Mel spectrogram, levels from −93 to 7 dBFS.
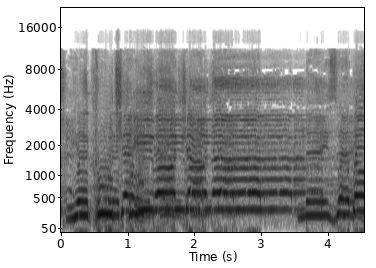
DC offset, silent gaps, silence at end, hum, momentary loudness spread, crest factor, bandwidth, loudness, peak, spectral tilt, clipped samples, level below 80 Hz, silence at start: under 0.1%; none; 0 s; none; 5 LU; 6 dB; 11.5 kHz; -6 LUFS; 0 dBFS; -4 dB/octave; 0.4%; -34 dBFS; 0 s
